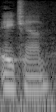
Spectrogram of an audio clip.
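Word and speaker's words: Achane: Yeah, Achan.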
